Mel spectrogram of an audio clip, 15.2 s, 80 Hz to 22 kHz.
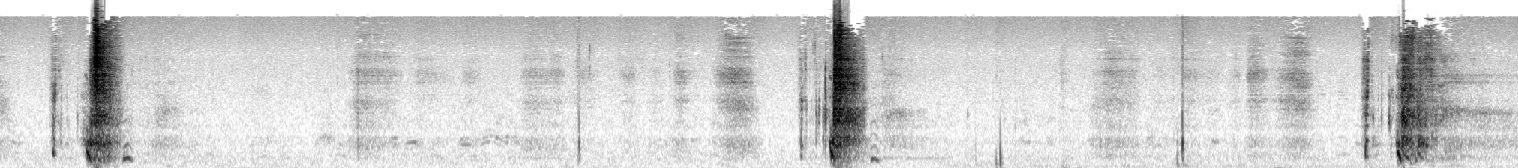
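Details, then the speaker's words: Repeated sneezing right after about 10 minutes in a hardware store with a strong nasal tickle, nose irritated by plants, tools and wood: three forceful sneezes, each preceded by a short breath in. "have to sneeze so bad. I can't hold the bag. And I can't stop. I'm gonna sneeze."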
